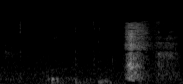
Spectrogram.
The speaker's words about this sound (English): Oh, pardon me. Yeah. Had a little cough there.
